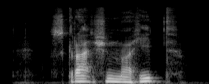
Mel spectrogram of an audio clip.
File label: Scratching my head, glaswegian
